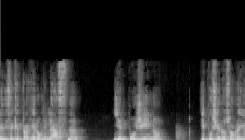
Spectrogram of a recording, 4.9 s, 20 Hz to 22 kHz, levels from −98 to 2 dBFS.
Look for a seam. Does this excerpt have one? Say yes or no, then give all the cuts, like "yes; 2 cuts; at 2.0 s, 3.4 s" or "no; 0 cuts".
no; 0 cuts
